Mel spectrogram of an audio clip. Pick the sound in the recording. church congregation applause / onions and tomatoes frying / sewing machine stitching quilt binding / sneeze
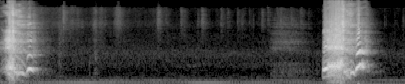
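sneeze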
